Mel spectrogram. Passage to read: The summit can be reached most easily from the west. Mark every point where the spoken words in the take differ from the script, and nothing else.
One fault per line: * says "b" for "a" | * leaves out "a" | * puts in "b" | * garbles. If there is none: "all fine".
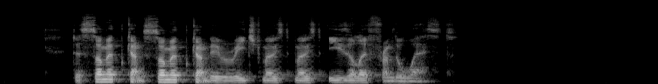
* puts in "summit can"
* puts in "most"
